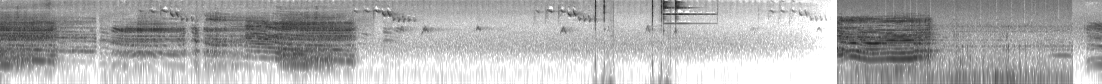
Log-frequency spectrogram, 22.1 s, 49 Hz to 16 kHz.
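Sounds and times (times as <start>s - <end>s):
sharp clicks: 11.8s - 12.3s, 12.9s - 13.6s.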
